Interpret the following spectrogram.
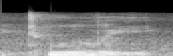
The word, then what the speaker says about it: Tooele: I know they pronounce things weird. It's supposed to be Thule. Tooele?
